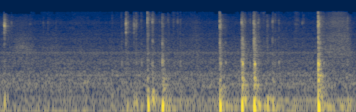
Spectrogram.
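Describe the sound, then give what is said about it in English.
Faint typing of a name on a computer keyboard: sparse, light key clicks in small clusters, several taps close together with pauses between. “All right, so here we're just going to type in the name of the member and then”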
